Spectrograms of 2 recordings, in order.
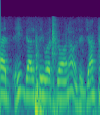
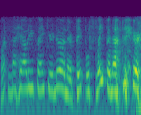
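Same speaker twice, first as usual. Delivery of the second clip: full, high-pitched shout; 6 semitones higher than usual. Telling how a man rushed to a window after a tear gas canister exploded: retelling a yell. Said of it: "goes rushing over to the window and yelling".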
